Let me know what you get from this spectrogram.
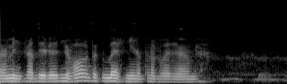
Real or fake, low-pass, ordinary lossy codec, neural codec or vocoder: fake; 7.2 kHz; Opus, 64 kbps; autoencoder, 22.05 kHz, a latent of 192 numbers a frame, VITS, trained on one speaker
